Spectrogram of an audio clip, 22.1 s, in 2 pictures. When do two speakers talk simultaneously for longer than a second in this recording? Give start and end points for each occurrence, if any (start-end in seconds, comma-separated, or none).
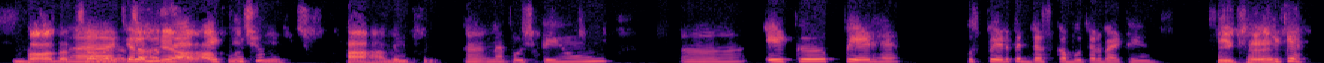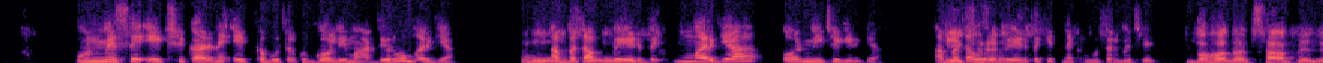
0.6-2.2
